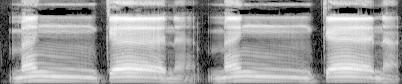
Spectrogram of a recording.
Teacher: Kalau ikhfa hakiki daripada perkataan khafi juga tu, sembunyikan huruf nun ini. Jangan kita letakkan makhraj kita pada makhraj nun. Kita kena pergi kepada makhraj kaf.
